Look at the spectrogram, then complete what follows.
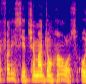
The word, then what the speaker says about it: Rawls: Tem um filósofo norte-americano, tem não, que ele já é falecido, chamado John Rawls, ou John Rawls, né? Alguns pronunciam John Rawls, outros pronunciam John Rawls.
